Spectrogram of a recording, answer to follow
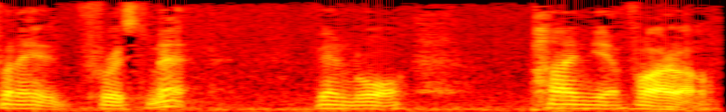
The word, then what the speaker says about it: Pannyavaro: And that's when I first met Venerable Pannyavaro. Now, I'm working hard on pronouncing his name correctly, but you call yourself... Panya's quite okay, too. Panya's okay, too.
